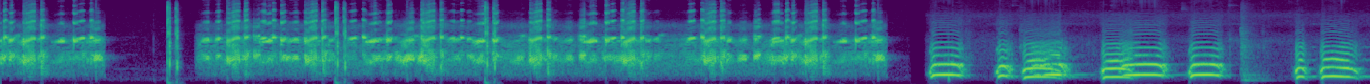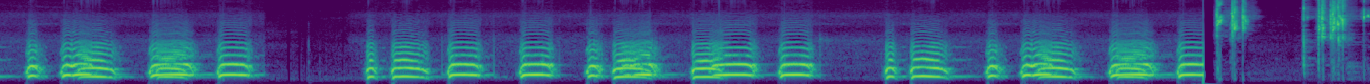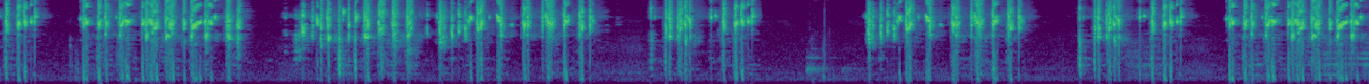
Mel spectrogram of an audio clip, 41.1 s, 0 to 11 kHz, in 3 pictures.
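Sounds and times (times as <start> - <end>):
rapid croaking chorus: 0.0 - 1.1, 1.9 - 9.0
short repeated hooting calls: 17.3 - 25.8.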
